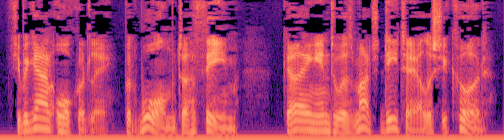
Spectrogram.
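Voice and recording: A man talks at a medium pitch and a moderate pace. His pitch swings widely.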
